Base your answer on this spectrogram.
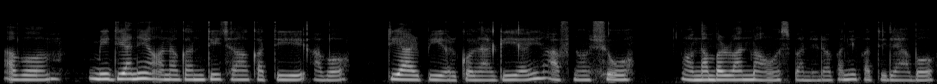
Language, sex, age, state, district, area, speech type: Nepali, female, 30-45, West Bengal, Darjeeling, rural, spontaneous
